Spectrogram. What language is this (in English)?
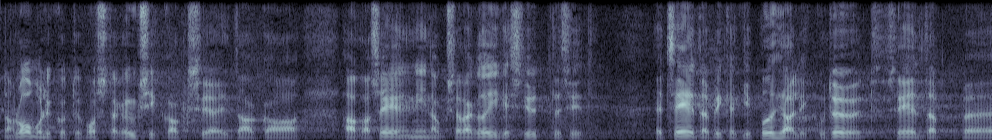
Estonian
